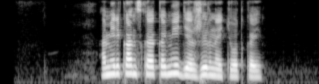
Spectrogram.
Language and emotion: Russian, neutral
